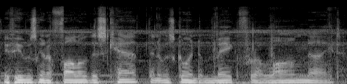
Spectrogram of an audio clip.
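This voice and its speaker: A man narrates dramatic fiction in a low, level voice with little rise or fall. His delivery is measured and suspenseful, with music clearly behind him. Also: level tone. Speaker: audiobook narrator.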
